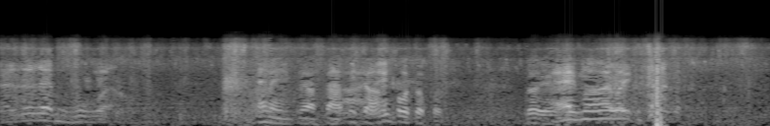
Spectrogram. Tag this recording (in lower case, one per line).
speech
